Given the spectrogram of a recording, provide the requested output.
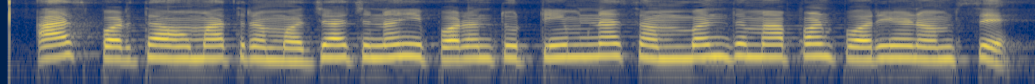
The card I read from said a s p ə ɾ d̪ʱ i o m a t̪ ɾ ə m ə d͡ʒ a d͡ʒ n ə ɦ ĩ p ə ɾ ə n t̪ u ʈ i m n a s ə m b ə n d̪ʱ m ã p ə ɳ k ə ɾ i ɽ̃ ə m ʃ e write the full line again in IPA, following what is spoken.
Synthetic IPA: a s p ə ɾ d̪ʱ a o m a t̪ ɾ ə m ə d͡ʒ a d͡ʒ n ə ɦ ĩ p ə ɾ ə n t̪ u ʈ i m n a s ə m b ə n d̪ʱ m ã p ə ɳ p ə ɾ i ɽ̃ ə m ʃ e

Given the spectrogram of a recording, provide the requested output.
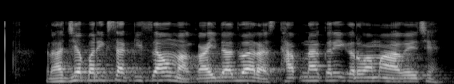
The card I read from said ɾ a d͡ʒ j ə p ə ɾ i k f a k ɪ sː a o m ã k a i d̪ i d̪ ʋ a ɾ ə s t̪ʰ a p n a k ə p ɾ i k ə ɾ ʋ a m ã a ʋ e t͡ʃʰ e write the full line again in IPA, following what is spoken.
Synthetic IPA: ɾ a d͡ʒ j ə p ə ɾ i k ʃ a k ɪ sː a o m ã k a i d̪ a d̪ ʋ a ɾ a s t̪ʰ a p n a k ə ɾ i k ə ɾ ʋ a m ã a ʋ e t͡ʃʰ e

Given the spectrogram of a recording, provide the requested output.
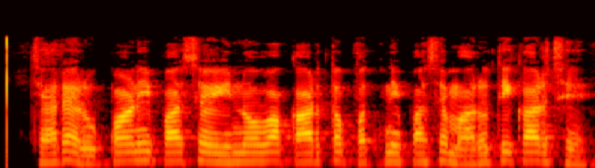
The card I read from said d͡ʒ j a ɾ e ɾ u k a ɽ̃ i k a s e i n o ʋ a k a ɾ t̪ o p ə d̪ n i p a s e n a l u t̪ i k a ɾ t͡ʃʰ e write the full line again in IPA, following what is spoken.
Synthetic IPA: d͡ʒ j a ɾ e ɾ u p a ɽ̃ i p a s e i n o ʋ a k a ɾ t̪ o p ə t̪ n i p a s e m a ɾ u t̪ i k a ɾ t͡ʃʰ e

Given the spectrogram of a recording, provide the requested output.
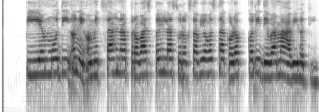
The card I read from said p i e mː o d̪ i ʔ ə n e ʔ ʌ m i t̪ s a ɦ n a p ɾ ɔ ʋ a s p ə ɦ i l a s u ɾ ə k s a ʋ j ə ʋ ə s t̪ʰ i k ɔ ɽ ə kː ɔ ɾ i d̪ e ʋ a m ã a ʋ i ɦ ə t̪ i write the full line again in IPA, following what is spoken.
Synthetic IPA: p i e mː o d̪ i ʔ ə n e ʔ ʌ m i t̪ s a ɦ n a p ɾ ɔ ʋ a s p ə ɦ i l a s u ɾ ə k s a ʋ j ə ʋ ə s t̪ʰ a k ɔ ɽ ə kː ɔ ɾ i d̪ e ʋ a m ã a ʋ i ɦ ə t̪ i

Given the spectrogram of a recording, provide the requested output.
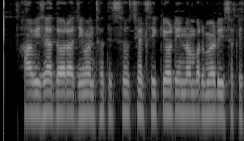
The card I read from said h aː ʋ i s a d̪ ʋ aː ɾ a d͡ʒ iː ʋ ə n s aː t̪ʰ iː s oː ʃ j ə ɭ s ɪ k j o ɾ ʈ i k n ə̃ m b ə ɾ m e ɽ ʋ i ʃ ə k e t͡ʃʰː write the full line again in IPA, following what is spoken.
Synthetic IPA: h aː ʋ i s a d̪ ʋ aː ɾ a d͡ʒ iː ʋ ə n s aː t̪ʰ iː s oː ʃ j ə l s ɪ k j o ɾ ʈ i n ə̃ m b ə ɾ m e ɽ ʋ i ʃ ə k e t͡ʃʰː

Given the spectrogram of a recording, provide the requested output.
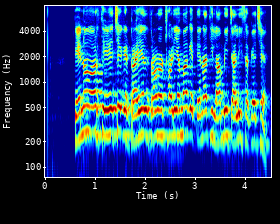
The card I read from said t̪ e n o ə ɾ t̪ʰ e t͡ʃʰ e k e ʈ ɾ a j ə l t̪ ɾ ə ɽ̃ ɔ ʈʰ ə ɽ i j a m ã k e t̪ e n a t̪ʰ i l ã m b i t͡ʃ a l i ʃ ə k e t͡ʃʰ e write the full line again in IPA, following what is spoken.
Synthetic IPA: t̪ e n o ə ɾ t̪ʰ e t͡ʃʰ e k e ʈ ɾ a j ə l t̪ ɾ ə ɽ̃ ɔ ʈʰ ə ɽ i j a m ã k e t̪ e n a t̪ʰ i l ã m b i t͡ʃ a l i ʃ ə k e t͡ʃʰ e

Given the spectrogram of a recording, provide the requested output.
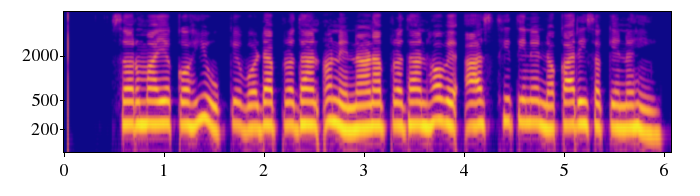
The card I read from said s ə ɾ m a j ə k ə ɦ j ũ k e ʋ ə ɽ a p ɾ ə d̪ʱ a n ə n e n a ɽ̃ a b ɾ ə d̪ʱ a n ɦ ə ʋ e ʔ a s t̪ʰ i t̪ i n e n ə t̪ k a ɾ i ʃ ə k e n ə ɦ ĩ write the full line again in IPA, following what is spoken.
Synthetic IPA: s ə ɾ m a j ə k ə ɦ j ũ k e ʋ ə ɽ a p ɾ ə d̪ʱ a n ə n e n a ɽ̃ a p ɾ ə d̪ʱ a n ɦ ə ʋ e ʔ a s t̪ʰ i t̪ i n e n ə k a ɾ i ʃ ə k e n ə ɦ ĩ

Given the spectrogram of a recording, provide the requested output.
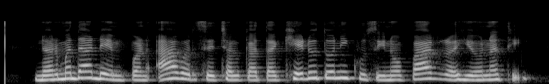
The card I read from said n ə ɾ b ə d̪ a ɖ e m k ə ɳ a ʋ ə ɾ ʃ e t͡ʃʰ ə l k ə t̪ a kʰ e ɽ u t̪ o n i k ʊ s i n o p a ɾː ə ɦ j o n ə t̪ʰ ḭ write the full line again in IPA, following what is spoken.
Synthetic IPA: n ə ɾ m ə d̪ a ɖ e m p ə ɳ a ʋ ə ɾ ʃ e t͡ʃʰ ə l k a t̪ a kʰ e ɽ u t̪ o n i kʰ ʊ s i n o p a ɾː ə ɦ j o n ə t̪ʰ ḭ

